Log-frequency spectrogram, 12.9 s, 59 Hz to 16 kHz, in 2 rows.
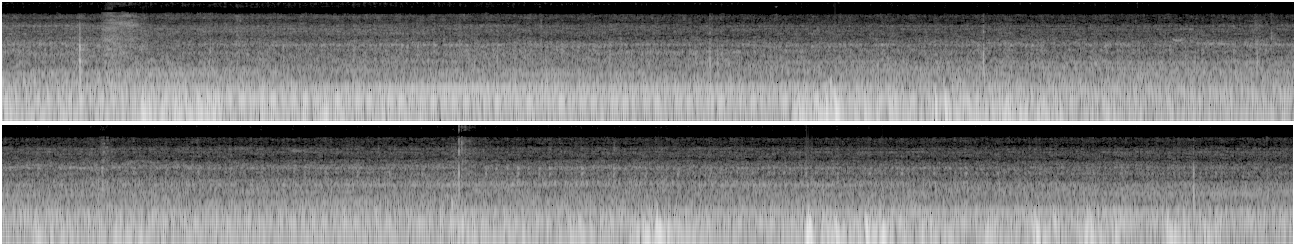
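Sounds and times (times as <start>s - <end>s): diesel engine idling: 0.0s - 12.9s.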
